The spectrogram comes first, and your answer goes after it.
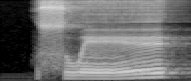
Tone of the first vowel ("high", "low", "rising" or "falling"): rising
